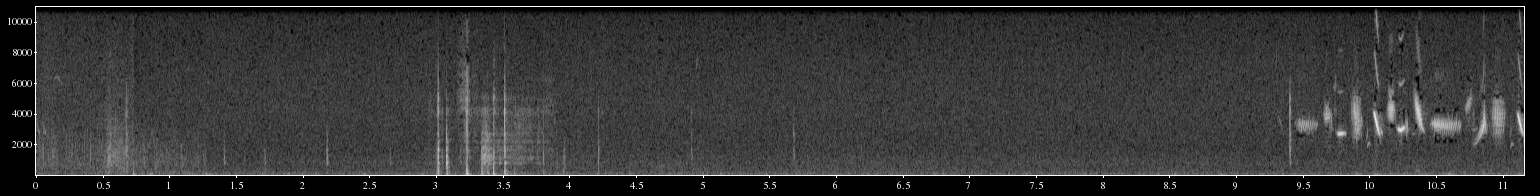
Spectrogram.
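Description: Bird song: a short burst of bright, high chirps and twitters near the end, after a long, mostly quiet stretch broken by a few soft clicks and knocks.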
